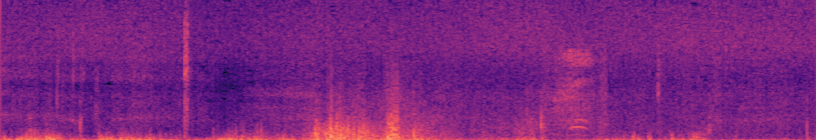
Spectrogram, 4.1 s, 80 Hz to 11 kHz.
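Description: Wind buffeting the microphone in a steady low rumble, with a hiker's heavy, rough breathing in the thin air at about 12,000 feet, loudest around the middle.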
